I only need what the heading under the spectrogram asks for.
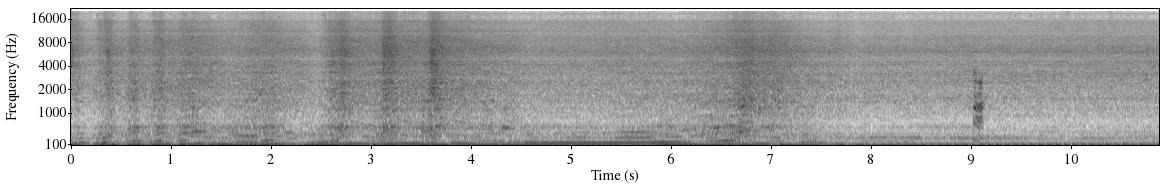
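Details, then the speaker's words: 2002 BMW E46 M3 idling with revs blipped: deep burbling idle that stumbles with a small miss, sounds like a cylinder dropping out; owner suspects a bad plug wire, unconfirmed; engine misfire. "I have a bad plug wire or something. You hear that little miss, it sounds like it's only running on 7 cylinders right now."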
